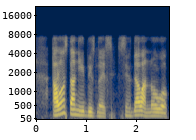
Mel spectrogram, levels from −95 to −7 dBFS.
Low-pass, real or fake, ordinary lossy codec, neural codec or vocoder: 7.2 kHz; fake; Opus, 16 kbps; codec, 32 kHz, 1.9 kbps, SNAC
